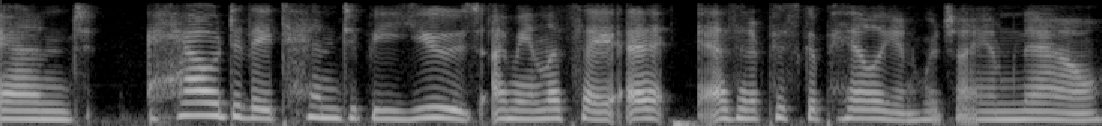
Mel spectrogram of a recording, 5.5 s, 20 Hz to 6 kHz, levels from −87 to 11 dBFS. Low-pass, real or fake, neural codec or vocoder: 5.4 kHz; real; none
